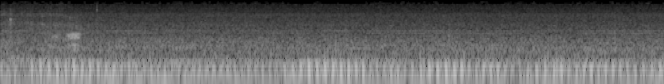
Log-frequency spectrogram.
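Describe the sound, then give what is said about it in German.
A new tomcat lying on a person's lap purrs steadily, a low rumbling drone pulsing in a regular rhythm of soft surges, with no voices present. “Er schnurrt. Er schnurrt einfach so herrlich.”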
